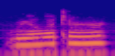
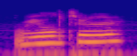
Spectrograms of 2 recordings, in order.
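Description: First: Realtor as "REEL-uh-ter"; three-syllable pronunciation. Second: Realtor as "REEL-ter"; two-syllable pronunciation. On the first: Trying the other way, three-syllable Realtor. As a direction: slip an extra uh into Realtor. Contrasting takes from word list. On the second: Reading a word list, two-syllable Realtor. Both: Shown as a demonstration.

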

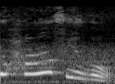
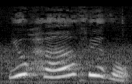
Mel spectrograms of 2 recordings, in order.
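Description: First: Slow teaching read. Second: يحافظ stretched slowly, each sound drawn out; teacher modelling يحافظ slowly; slow spelled out. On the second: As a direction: draw out يحافظ slowly for the class. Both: Shown as a demonstration. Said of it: "انظر كيف أمسك حرف الضاد".

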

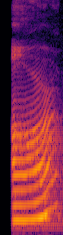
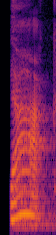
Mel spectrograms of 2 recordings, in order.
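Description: First: "dark" split into its sounds, "ar" then "k"; sounded out. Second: Said in the usual way. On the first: Shown as a demonstration. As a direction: spell out "dark" sound by sound for pupils. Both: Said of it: "คำนี้อ่านว่า".

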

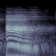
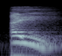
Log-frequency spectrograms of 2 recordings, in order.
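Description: First: "a" as an open ah, lower pitch; Khoi letter sound. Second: "ai" as the English name of A; English letter sound. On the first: Teacher contrasts Khoi with English, demonstrating Khoi "a". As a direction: say "a" low, as ah rather than ay. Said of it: "in Khoi you say". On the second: Teacher contrasts English with Khoi, demonstrating English "ai". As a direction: say "ai" to rhyme with day. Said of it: "in English you say". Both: Shown as a demonstration.

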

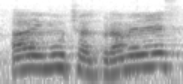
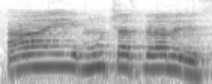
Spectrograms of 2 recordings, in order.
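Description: Both takes have the same delivery.

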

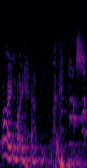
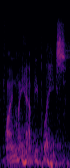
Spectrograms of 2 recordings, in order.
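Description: First: Slow, higher, half-laughing chant; slow laughing plea to himself; laughing mantra. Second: Slow, self-soothing chant; slow calming mantra to himself. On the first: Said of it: "mantra repeated, higher, laughing". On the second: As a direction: talk yourself down slowly. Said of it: "calming himself mantra". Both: Pretend.

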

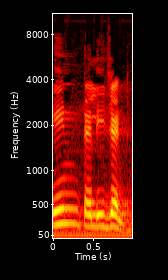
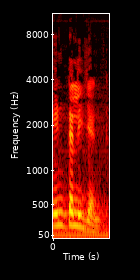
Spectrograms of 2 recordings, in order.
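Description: First: Broken into syllables. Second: Said in the usual way. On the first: Shown as a demonstration. Teacher showing class seven how a long word divides, intelligent broken into syllables. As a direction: sound out intelligent piece by piece, in-tele-gent. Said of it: "তিনটে ভাগ হলো". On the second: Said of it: "ভেঙে পড়ি আমরা".

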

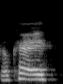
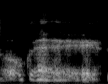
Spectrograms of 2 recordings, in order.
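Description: First: Said in the usual way. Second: Put-on breathy whispered old man. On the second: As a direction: wheeze it out like a frail old man. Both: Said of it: "but in an old man voice".

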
